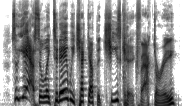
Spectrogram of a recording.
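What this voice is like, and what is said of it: Intense projected bassy podcaster voice. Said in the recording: “there is a straight guy podcast voice ... It's not the NPR head voice. It's more of this like in the diaphragm, uh, like intense kind of projection ... less treble ... and more bass”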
